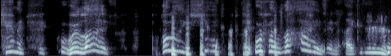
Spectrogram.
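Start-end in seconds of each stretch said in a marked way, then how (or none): 0.0-4.9 mock freaking out, very high and stretched out. Retelling a near-miss car crash, imitating Suarez freaking out. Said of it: "freaking out".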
